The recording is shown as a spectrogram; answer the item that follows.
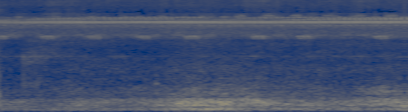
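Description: Insects trilling steadily in the background, a thin high tone with faint regular pulses. Over it a low rustling noise swells about two seconds in and then eases.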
